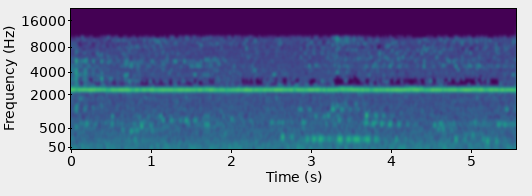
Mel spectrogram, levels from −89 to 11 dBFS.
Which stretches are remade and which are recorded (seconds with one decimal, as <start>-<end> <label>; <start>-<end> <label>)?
0.0-0.8 remade; 0.8-1.7 recorded; 1.7-2.8 remade; 2.8-5.6 recorded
